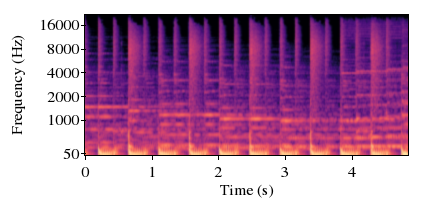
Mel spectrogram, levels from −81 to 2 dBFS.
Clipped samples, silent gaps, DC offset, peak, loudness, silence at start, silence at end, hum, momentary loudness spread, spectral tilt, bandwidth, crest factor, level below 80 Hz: 0.3%; none; under 0.1%; 0 dBFS; -14 LUFS; 0 s; 0 s; none; 2 LU; -5 dB/octave; 20 kHz; 10 dB; -12 dBFS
